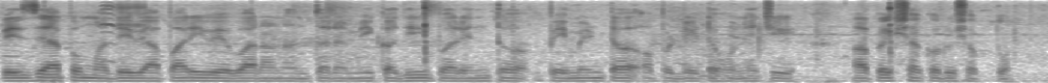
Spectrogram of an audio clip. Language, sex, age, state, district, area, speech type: Marathi, male, 18-30, Maharashtra, Thane, urban, read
